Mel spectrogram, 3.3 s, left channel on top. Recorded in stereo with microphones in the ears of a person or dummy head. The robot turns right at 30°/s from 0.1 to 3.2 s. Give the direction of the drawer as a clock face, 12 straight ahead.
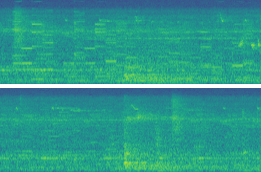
5 o'clock.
